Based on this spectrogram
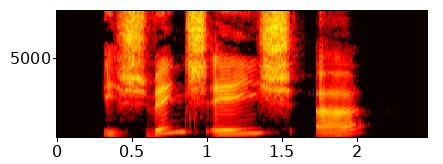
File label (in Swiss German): "winsch", alsace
